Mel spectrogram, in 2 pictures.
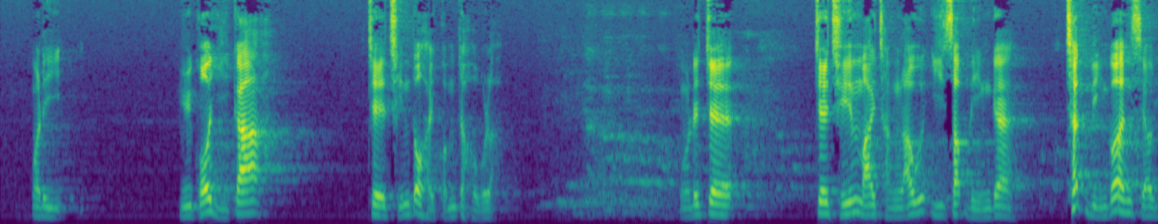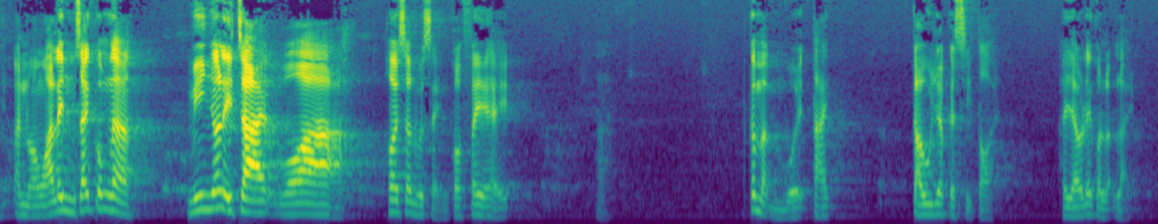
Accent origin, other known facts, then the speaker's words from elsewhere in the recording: China; 一讲钱呢，我们中国人呢特别醒神。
